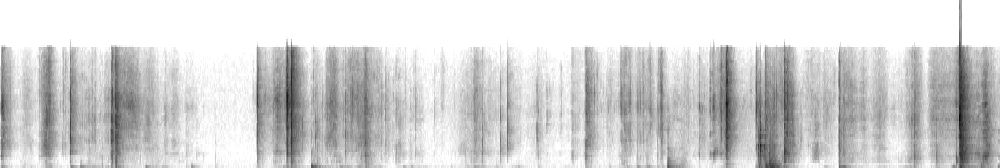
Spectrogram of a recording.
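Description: Inch-and-a-half-wide tape being pulled off its roll and pressed down onto paper over chipboard: irregular ripping and crinkling rasps with small taps from hands on the paper. The louder rips come about three-quarters of the way through and near the end.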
